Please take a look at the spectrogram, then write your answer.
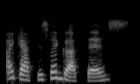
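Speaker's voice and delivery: high-pitched, brushing-it-off know-it-all; mock overconfidence. Speaker voicing listener's thought, mock overconfident dismissal. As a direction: wave it away as already known. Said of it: "how often do you think".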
